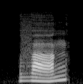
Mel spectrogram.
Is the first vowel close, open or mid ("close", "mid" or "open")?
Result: open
